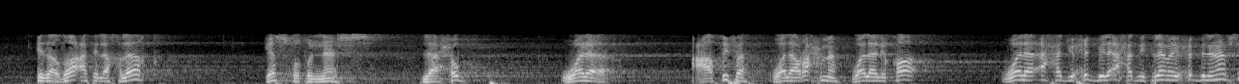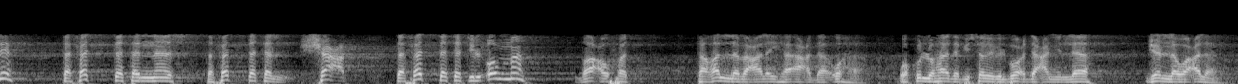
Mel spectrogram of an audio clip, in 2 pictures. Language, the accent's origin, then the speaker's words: Arabic; Egypt; اللهم احفظ بلادنا مصر من كل مكروه وسوء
